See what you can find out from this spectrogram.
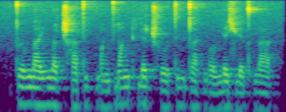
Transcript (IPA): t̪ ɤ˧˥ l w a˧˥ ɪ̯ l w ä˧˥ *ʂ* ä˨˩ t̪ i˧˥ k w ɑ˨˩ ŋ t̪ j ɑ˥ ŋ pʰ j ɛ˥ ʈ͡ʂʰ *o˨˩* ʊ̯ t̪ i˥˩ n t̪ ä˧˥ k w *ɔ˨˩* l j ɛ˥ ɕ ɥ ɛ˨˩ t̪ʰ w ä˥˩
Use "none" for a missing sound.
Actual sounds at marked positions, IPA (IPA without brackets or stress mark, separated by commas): ʈ͡ʂʰ, o˨˩, ɔ˨˩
